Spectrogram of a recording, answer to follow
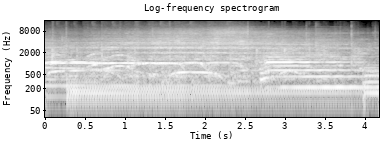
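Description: Live blues-rock band playing, with an amplified harmonica wailing in bent, sliding notes over a held low bass and guitar note.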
